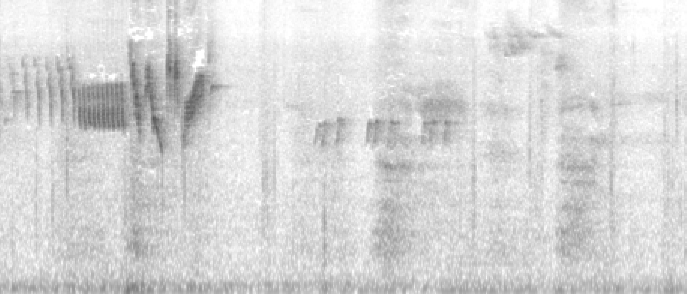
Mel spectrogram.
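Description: A songbird singing: a fast, high trill with quick sweeping notes in the first two seconds, then shorter, lower trills about three to four seconds in.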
